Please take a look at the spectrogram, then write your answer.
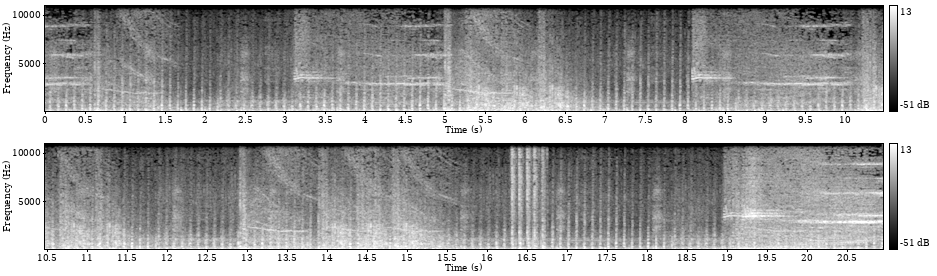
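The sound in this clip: Helicopters firing guns in a video game: loud, continuous rapid bursts of machine-gun fire that barely let up, with sweeping whooshes running through the barrage.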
